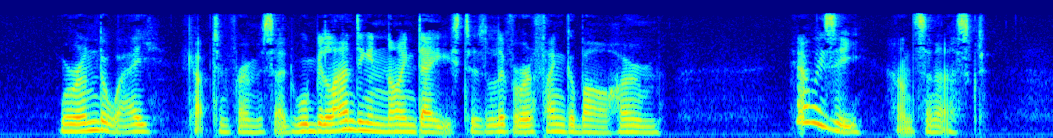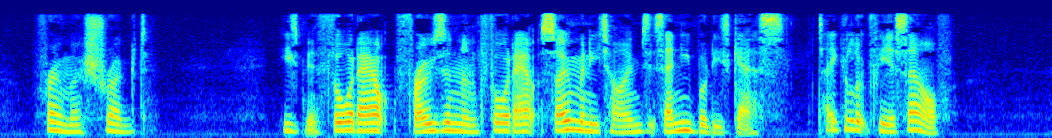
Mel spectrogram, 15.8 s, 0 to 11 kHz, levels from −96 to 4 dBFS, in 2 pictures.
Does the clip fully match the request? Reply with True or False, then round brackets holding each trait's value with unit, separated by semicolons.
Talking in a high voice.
False (165 Hz)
